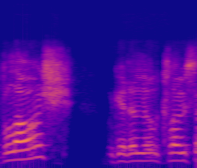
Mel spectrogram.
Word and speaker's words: Blanche: david this is called blash we'll get a little close up for you there is it spelled like b-l-u-s-h now it's spelt like uh blanche in a street car named desire that's b-l-a-n-c-h-e okay got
